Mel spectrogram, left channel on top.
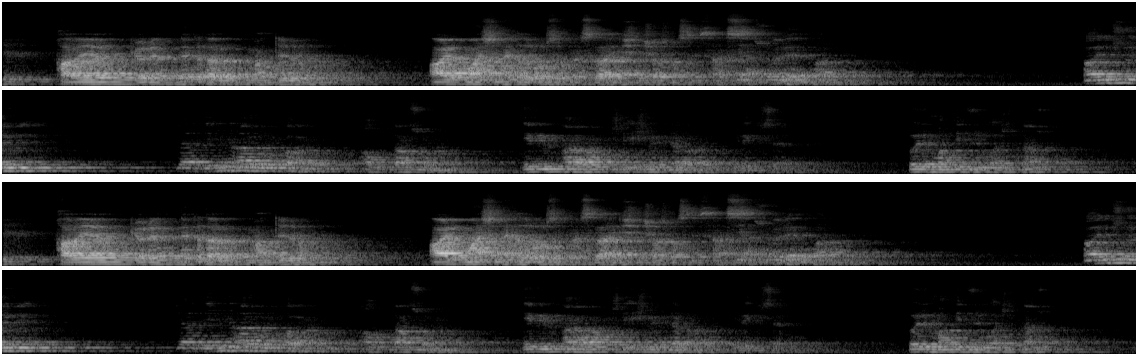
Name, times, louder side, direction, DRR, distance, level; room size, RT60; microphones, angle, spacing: voice 1, 0.5-3.0 4.3-7.5, right 1 dB, 5° right, -6 dB, 2.6 m, -26 dB
voice 2, 7.3-8.5 10.8-11.8 13.1-14.5 14.9-15.8 16.5-19.2 20.4-21.7, left 1 dB, 10° left, -6 dB, 2.5 m, -33 dB
14.0 x 7.5 x 6.2 m, 2.5 s
head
